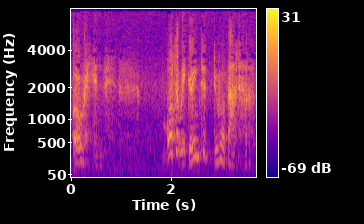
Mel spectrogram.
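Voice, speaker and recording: An actress playing a gentle, fretful middle-aged mother in an old-time radio melodrama, with a hushed and worried delivery. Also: medium pitch, big pitch swings, normal speed. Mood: worried, dismayed. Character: anxious, gentle older mother, easily shocked. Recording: muffled, noisy vintage radio recording, off mic.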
